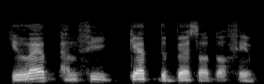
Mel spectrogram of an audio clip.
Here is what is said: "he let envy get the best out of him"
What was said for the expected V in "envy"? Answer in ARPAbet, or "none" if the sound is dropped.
F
